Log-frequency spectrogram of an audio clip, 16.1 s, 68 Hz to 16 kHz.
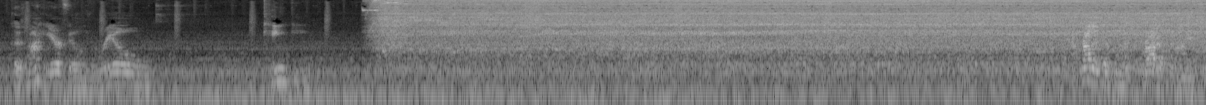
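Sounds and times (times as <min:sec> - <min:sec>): hair dryer blowing: 0:04.8 - 0:16.0.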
